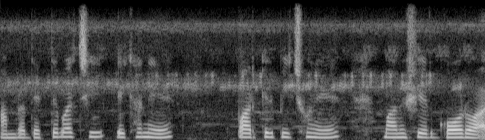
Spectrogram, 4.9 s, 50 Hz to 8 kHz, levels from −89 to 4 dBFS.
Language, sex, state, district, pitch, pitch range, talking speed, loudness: Bengali, female, Assam, Hailakandi, 225 Hz, 215-235 Hz, 110 wpm, -20 LUFS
